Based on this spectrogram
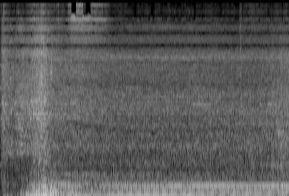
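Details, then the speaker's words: VW Jetta TDI diesel after AC compressor clutch and noisy bearing replacement; quick crank, short rev flare, then steady idle with no whirring or grinding from belt accessories; compressor noise gone. "And there we go. No more noise from the AC compressor. Much better."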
